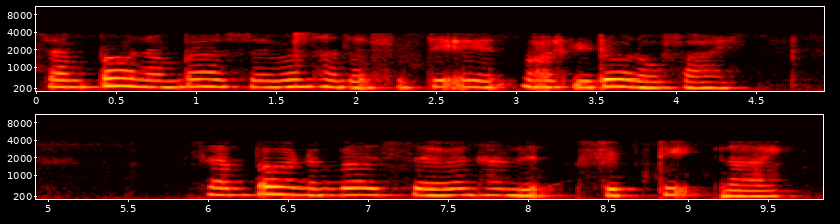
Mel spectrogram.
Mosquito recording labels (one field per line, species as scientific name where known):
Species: no mosquito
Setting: cup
